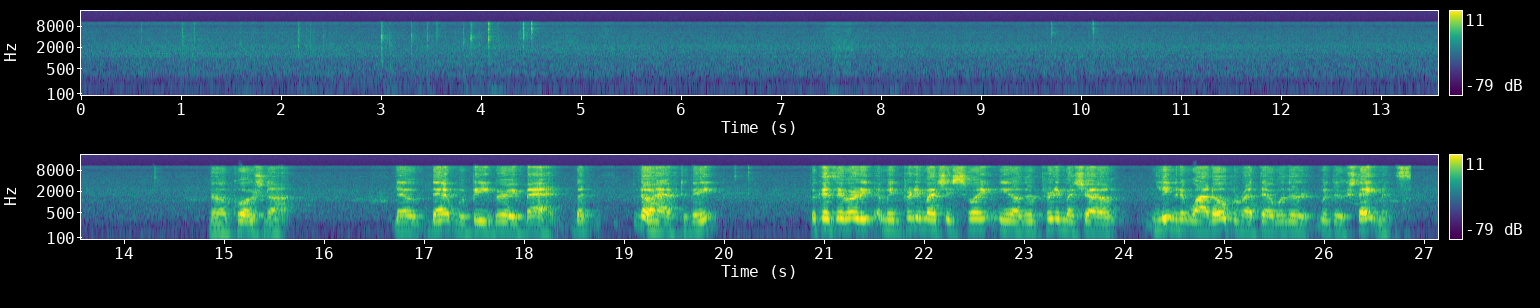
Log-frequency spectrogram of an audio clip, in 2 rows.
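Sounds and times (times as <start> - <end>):
computer keyboard typing a search: 0.6 - 4.7
speech: 14.8 - 15.7, 16.7 - 20.0, 20.9 - 27.1.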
